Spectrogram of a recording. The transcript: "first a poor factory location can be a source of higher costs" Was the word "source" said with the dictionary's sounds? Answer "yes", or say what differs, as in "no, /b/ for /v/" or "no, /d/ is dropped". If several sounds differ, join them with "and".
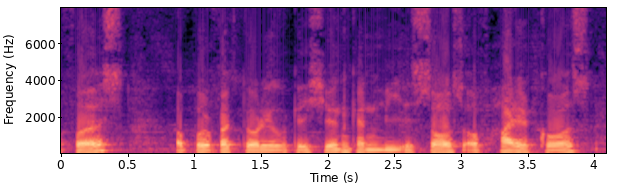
no, /l/ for /ɹ/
